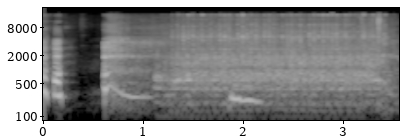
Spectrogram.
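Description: sewing machine running

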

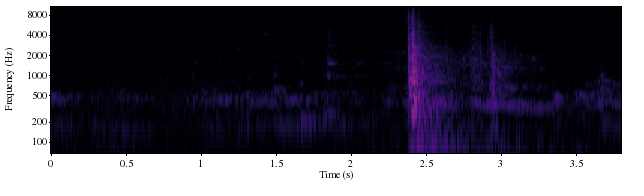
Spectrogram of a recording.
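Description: car door shutting

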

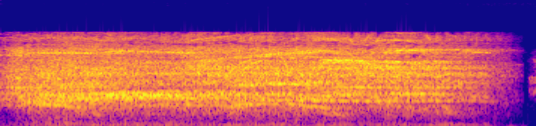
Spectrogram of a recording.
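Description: clapping

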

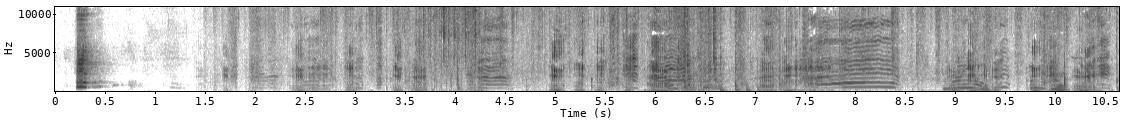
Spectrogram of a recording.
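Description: pigs grunting

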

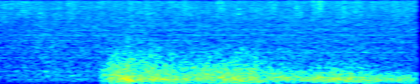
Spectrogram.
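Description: heavy rain

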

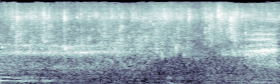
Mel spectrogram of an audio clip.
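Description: shower water running

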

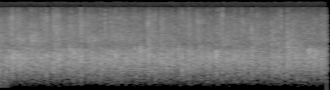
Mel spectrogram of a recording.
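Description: audience applauding

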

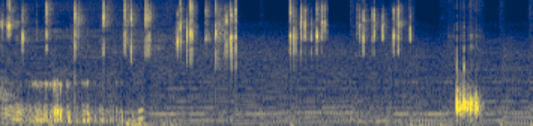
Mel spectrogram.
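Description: dice being rolled

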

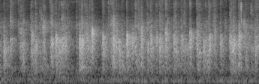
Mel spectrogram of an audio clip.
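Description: audience applause

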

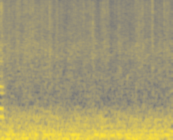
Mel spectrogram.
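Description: rain falling

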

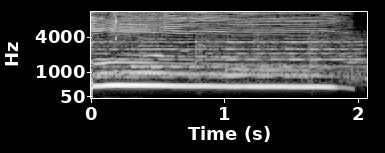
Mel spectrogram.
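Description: dog howling

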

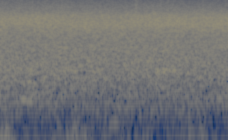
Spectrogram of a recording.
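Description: heavy rain

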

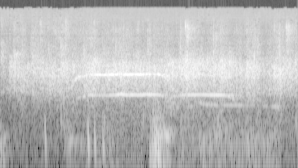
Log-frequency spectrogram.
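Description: audience cheering and applauding

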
